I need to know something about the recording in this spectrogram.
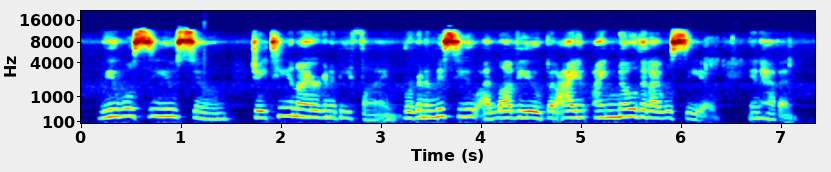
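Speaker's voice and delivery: put-on voice through heavy crying, tearful bawling. Retelling a prayer said alone in a bathroom stall: imitating a tearful prayer. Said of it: "I'm bawling my eyes out".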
